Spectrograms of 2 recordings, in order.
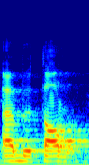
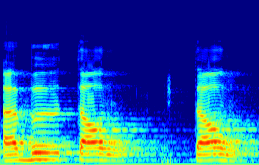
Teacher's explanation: یہ تا باریک ہے، را موٹا ہے، تو اب تور۔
